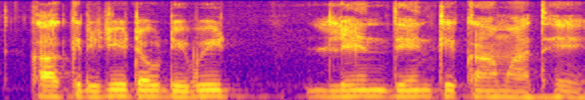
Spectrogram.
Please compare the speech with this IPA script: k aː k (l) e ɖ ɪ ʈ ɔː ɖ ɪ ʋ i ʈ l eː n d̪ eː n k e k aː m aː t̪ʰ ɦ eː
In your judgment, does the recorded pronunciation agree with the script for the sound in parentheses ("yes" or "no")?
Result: no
